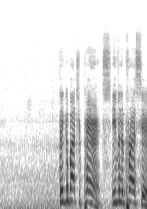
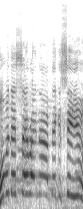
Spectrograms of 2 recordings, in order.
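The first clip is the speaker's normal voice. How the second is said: high, projected speech over chanting; rally call; 8 semitones higher than usual. Real, not acted. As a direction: call out over a singing crowd. Calls out over the crowd's chant.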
